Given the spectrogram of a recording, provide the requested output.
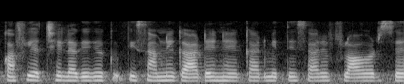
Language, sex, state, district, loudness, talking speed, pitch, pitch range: Hindi, female, Uttar Pradesh, Jyotiba Phule Nagar, -17 LUFS, 195 wpm, 180 Hz, 170-185 Hz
